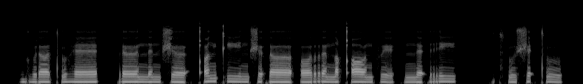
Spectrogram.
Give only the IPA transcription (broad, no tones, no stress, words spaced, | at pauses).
ɡʱuɾʌːtʼuɦɛ | ɾəːnɛn ʃəːʔqʼun kʼiːnʃəʔɾʌː ʔɔ rʌnəqʼɔːnfɪ | nɛʔri | t͡sʼuʃɛʔtʼu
